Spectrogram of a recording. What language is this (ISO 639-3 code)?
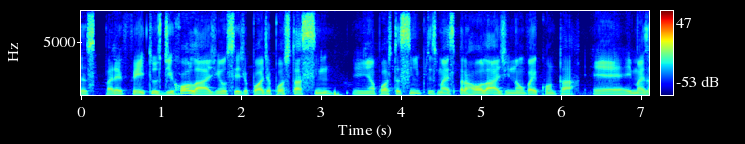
por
